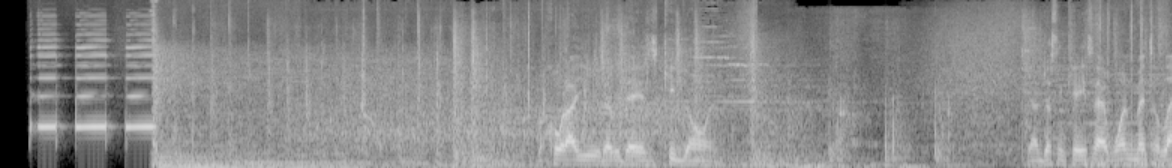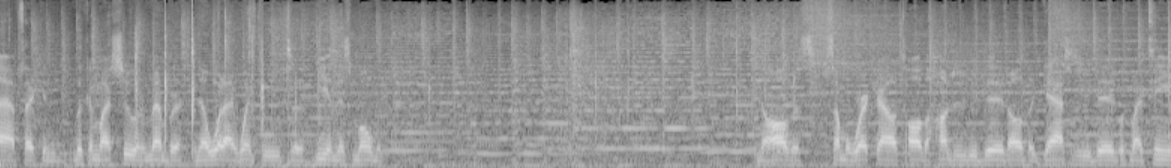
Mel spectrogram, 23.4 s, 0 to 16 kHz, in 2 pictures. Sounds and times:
Alarm: 0:00.3 - 0:01.7
Music: 0:01.5 - 0:23.4
Speech: 0:05.4 - 0:07.2, 0:10.3 - 0:15.6, 0:19.3 - 0:23.4.

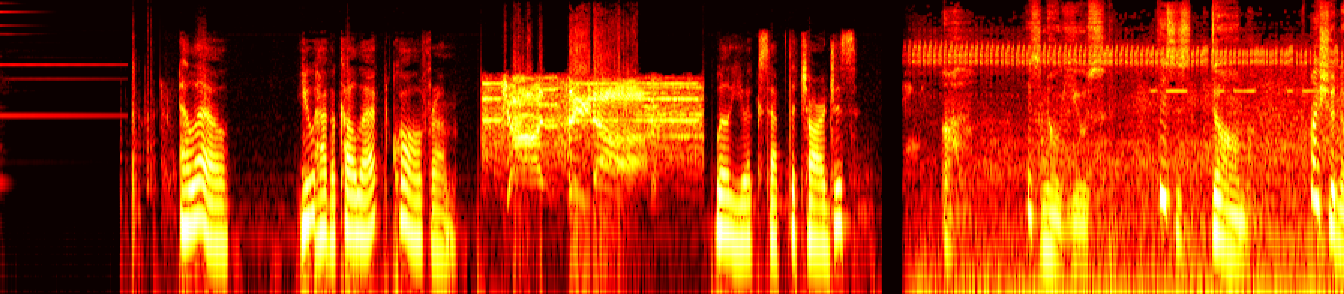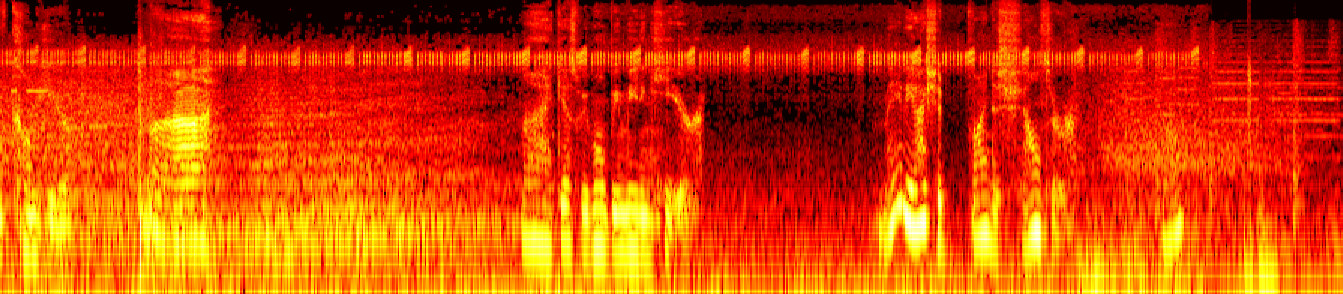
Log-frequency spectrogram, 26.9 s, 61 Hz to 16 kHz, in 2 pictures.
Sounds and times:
Speech: 0:03.0 - 0:06.5, 0:10.3 - 0:14.2, 0:14.8 - 0:15.6, 0:18.6 - 0:20.5, 0:22.2 - 0:24.2
Music: 0:25.8 - 0:26.8.

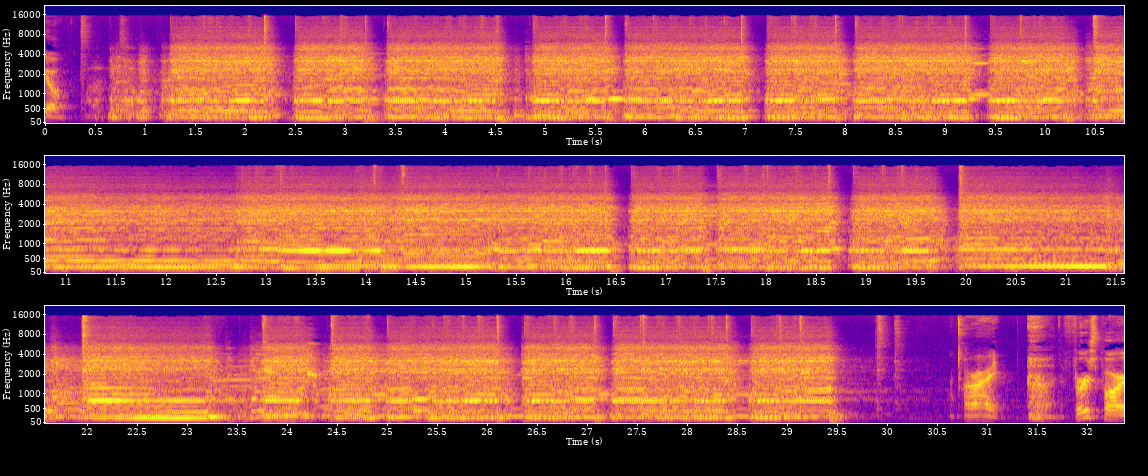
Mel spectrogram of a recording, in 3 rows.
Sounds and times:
Guitar: 0:00.3 - 0:30.8.

